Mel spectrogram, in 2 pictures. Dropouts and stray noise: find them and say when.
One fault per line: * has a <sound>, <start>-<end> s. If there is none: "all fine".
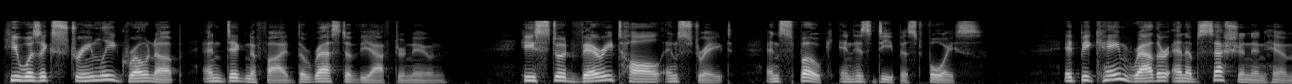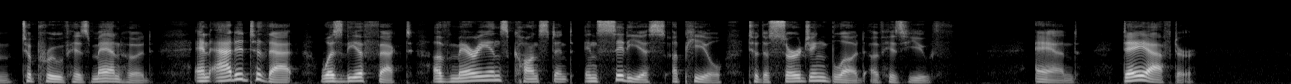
all fine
